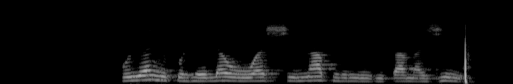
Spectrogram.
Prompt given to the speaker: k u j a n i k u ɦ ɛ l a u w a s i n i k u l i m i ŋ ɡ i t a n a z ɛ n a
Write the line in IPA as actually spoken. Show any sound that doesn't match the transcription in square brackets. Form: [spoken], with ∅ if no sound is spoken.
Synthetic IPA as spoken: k u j a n i k u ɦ ɛ l a u w a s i n [a] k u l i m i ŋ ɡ i [k] a [m] a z [i] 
